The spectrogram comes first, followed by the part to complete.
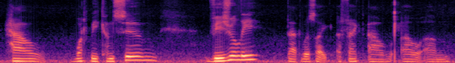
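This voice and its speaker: A man speaks hesitantly as a guest on a podcast, filling his pauses with "like" and "um". His voice is mid-pitched and mellow, and his grammar runs loose. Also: animated, rough recording. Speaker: filmmaker, guest. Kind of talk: podcast interview.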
